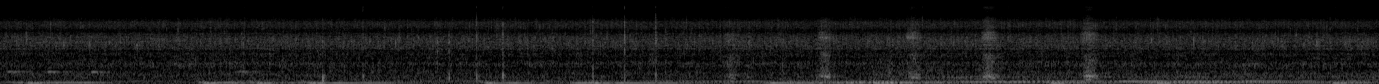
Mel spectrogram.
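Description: Water splashes as men wade through a stream.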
